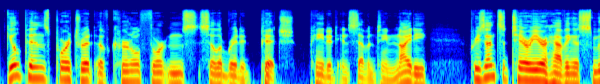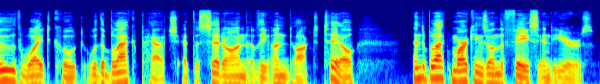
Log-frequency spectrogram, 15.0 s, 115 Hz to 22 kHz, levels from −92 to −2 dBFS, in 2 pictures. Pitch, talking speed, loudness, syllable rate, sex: 110 Hz, 155 wpm, -21 LUFS, 4.5 syllables/s, male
